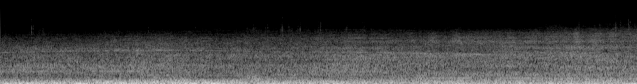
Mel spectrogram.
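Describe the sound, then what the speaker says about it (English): Jet airliner at London City Airport roaring steadily and loud throughout, a continuous broadband engine rumble with no pauses. "the same aircraft that we saw, which has got the rainbow ringlet"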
